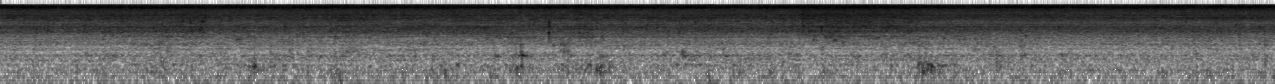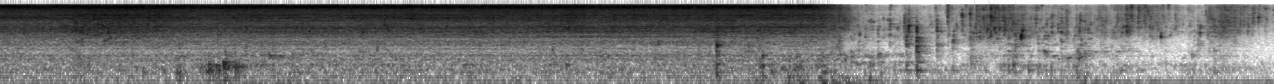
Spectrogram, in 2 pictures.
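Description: Bathroom sink tap running steadily as face cleanser is rinsed off. The water is shut off a few seconds before the end, leaving scattered small drips and splashes.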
